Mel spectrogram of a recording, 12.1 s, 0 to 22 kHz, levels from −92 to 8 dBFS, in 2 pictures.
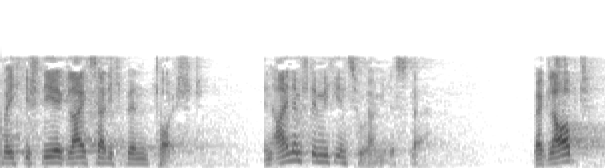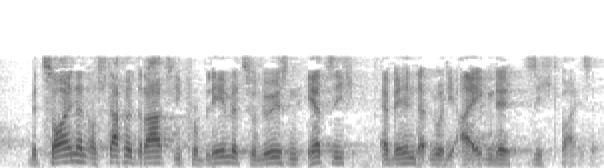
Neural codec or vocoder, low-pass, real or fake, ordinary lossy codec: vocoder, 22.05 kHz, 80 mel bands, Vocos; 5.4 kHz; fake; none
